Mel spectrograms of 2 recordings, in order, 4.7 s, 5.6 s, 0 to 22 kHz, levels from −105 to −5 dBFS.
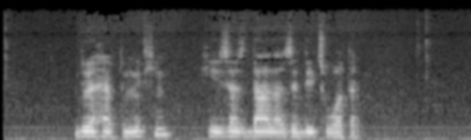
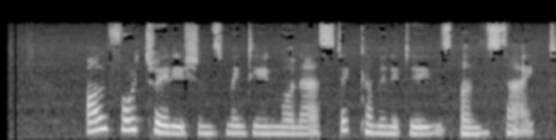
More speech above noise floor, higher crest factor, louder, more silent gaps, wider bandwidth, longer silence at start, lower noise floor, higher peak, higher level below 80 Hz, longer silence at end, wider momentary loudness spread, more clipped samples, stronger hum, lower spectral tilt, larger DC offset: about the same, 33 dB vs 32 dB; about the same, 18 dB vs 18 dB; about the same, -23 LUFS vs -22 LUFS; neither; first, 14.5 kHz vs 11.5 kHz; about the same, 0.75 s vs 0.85 s; about the same, -55 dBFS vs -54 dBFS; about the same, -6 dBFS vs -4 dBFS; first, -52 dBFS vs -70 dBFS; first, 1.1 s vs 0 s; first, 15 LU vs 7 LU; neither; neither; first, -6.5 dB/octave vs -2.5 dB/octave; neither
